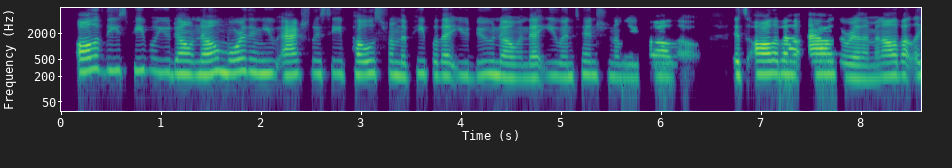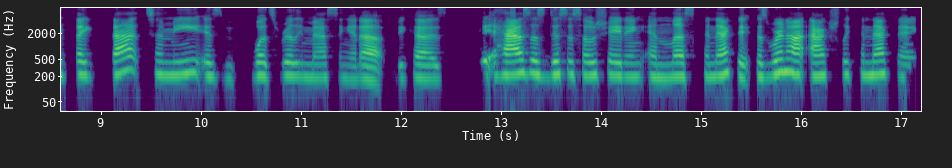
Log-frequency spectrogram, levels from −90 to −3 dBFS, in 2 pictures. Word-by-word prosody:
all 265 +2 +7
of 295 - -8
these 275 -1 -8
people 270 -1 -8
you 245 0 -9
don't 225 -1 0
know 225 +3 +3
more 250 +1 0
than 245 -2 -5
you 235 0 -4
actually 225 +2 +1
see 230 0 -11
posts 225 +2 0
from 220 -2 -6
the 200 -1 -4
people 220 +1 -9
that 210 -3 -1
you 210 -1 -11
do 215 +3 -7
know 195 -3 0
and 185 0 -12
that 190 0 -1
you 205 -1 -11
intentionally 200 -2 -9
follow. 200 -1 -1 0.4
It's 215 -2 -1
all 225 0 +9
about 225 -2 +3
algorithm 200 -5 +3
and - - -7
all 205 - +5
about, 215 0 0
like 210 - -8
like, 215 -2 +1 0.2
that 260 +6 +5
to 220 -1 -7
me 215 +3 -3
is 205 -3 -8
m 180 - -21 0.2
what's 205 0 -5
really 205 -1 -4
messing 190 -1 -8
it 175 +1 -6
up 165 -3 +3
because 180 -1 -3 0.4
it 465 - -2
has 220 +2 +7
us 225 -3 -3
disassociating 210 -1 -3
and 190 -1 -7
less 200 0 0
connected 205 0 0
'cause 200 -1 -6
we're 235 +3 +3
not 230 -3 +6
actually 210 +1 +1
connecting 215 -2 -2
215 Hz, 200 wpm, -25 LUFS, 200-225 Hz, 0.4 s, all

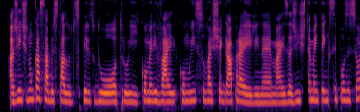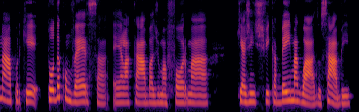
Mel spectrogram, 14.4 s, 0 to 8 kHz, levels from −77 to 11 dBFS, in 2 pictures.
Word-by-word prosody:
a 185 - +4
gente 220 +3 -1
nunca 235 +3 +2
sabe 220 -4 +2
o - - +2
estado 200 -1 +1
de 180 - -13
espírito 205 0 -3
do 195 0 -1
outro 190 +1 +1
e 180 -2 -4
como 205 +3 -2
ele 200 0 +1
vai 190 0 +3
como 200 0 -4
isso 215 +1 -4
vai 205 -1 0
chegar 200 -1 +3
pra 200 -2 +2
ele, 170 -1 -1
né. 170 0 -2
Mas 175 +1 -1
a 190 - +2
gente 200 +3 -4
também 220 -1 -1
tem 215 0 -1
que 210 - -9
se 240 - -6
posicionar, 220 -1 0
porque 195 - -2
toda 230 +3 +3
conversa, 185 - -2
ela 175 +1 -2
acaba 170 -1 +1
de 165 - -9
uma 165 -1 -3
forma 170 -1 -1 0.6
que - - -1
a 190 - +3
gente 185 0 -4
fica 185 -1 -4
bem 200 +4 +2
magoado, 165 -8 +3
sabe? 155 +3 +2
190 Hz, 185 wpm, -23 LUFS, 175-210 Hz, 0.6 s, a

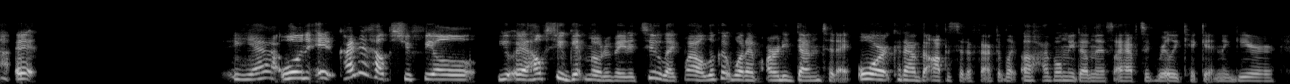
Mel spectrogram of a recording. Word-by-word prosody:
It 275 +3 +4 1.8
Yeah, 245 - -3
well 280 +4 +7
and 290 -1 +2
it 300 +10 +2
kinda - - +3
helps 250 - +1
you 240 -3 -2
feel, 225 -2 +2 0.2
you 230 0 -1
it 225 -2 +6
helps 245 +2 0
you 285 - +4
get 240 +3 +2
motivated 185 -5 -1
too, 300 -3 -2
like, 185 -5 -1
"Wow, 215 -4 +3
look 220 +6 -2
at 280 - -2
what 210 -2 +3
I've 190 - 0
already 195 +1 0
done 180 +2 0
today." 315 - -5
Or, 245 -3 +7
it 205 - 0
could 220 -1 -5
have 195 -3 +1
the 185 - -2
opposite 185 -1 -3
effect - - -7
of - - -12
like, - - -6
"Ugh, - - -3
I've 185 +1 -10
only 190 -1 -4
done 160 -1 -3
this, 155 -1 -7
I - - -1
have 165 0 -2
to 165 - -10
really 165 -2 -4
kick - - -13
it - - -7
in 85 - -13
a - - -10
gear." 165 -2 -6
215 Hz, 225 wpm, -23 LUFS, 185-245 Hz, 1.8 s, well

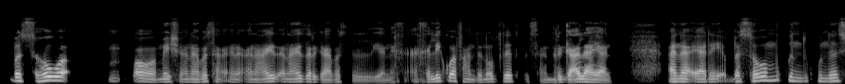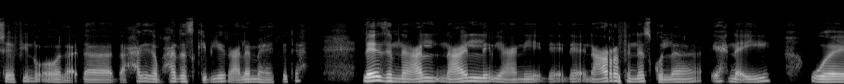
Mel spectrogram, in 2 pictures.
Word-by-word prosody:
بس 165 -4 0
هو 185 - +7 0.4
م - - -14 0.2
آه 135 -5 +2
ماشي، 120 0 -4
أنا 120 -1 -2
بس 140 +2 -3
أنا 120 - -7
أنا 115 - -4
عايِز 135 +4 +1
أنا 120 -1 -3
عايِز 135 +1 0
أرجَع 120 -5 -1
بس 115 +2 -10
ل - - -10
يعني - - -9
خ - - -13
خلِّيك 145 +7 -3
واقف 155 -4 +3
عند 110 -3 -7
النقطة 120 +2 -5
ديّة، 140 - +3
بس 110 - -16
هنرجع 110 +2 +2
لها 125 -2 +6
يعني. 105 -3 +2 0.6
أنا 135 -1 +4
يعني 125 +1 +1
بس 135 +3 -4
هو 175 +4 +5
ممكن 180 -5 -4
يكون 150 -1 -8
الناس 150 +1 -1
شايفينه، 75 -1 -5
آه، 115 +10 -3
لأ - - -5
ده 110 -2 -2
ده - - -9
حج 135 -5 -3
حدَث 135 -2 -2
كبير 135 +5 -5
عالمي 120 +4 -1
هيتفتَح، 105 -1 -10 0.5
لازم 160 -2 +9
نع 130 -1 +3
نعلِّم 150 +1 +2
يعني، 120 +1 -4
ن 135 - -8
ن - - -9
نعرِّف 155 0 +3
الناس 140 +2 -1
كلها 125 +3 -3 0.2
إحنا 140 -2 -3
إيه، 140 +7 -2 0.4
و 130 -1 +4
130 Hz, 195 wpm, -25 LUFS, 120-145 Hz, 0.6 s, لازم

